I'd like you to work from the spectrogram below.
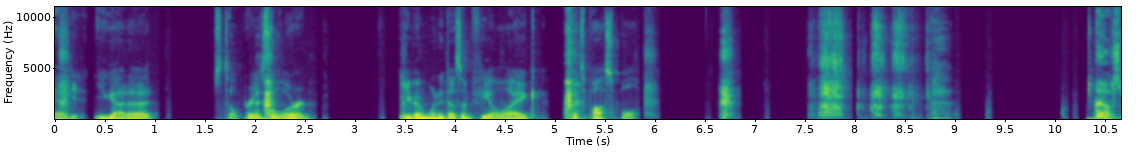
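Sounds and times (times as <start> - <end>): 
speech: 0.0 - 2.8, 3.4 - 6.8, 10.4 - 10.6
sniffling after crying: 6.7 - 6.9, 7.6 - 9.1
nose-wiping after crying: 7.6 - 9.0.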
